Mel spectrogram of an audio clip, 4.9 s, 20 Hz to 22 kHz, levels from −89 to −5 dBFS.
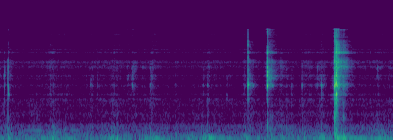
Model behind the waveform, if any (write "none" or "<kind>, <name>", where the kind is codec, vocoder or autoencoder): codec, HILCodec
